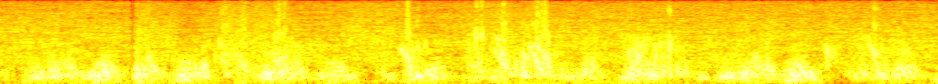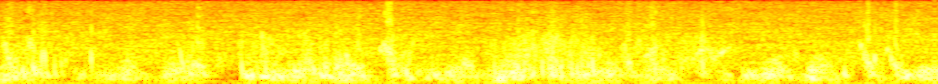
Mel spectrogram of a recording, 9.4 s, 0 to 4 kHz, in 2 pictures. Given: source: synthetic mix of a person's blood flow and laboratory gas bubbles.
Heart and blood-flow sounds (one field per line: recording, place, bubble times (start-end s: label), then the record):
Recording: Doppler ultrasound of blood flow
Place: precordium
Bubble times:
0.18-0.40 s: bubbles
0.99-1.59 s: bubbles
1.63-1.66 s: bubbles
1.98-2.18 s: bubbles
2.33-2.83 s: bubbles
3.14-3.50 s: bubbles
3.83-4.00 s: bubbles
4.12-4.23 s: bubbles
4.29-4.62 s: bubbles
4.71-5.08 s: bubbles
5.13-5.20 s: bubbles
5.58-5.83 s: bubbles
5.88-6.83 s: bubbles
7.13-7.75 s: bubbles
7.80-8.39 s: bubbles
8.67-8.71 s: bubbles
8.89-9.27 s: bubbles
From the record:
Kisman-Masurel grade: 242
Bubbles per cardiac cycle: several, 3 to 8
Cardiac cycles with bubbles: 100%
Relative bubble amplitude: moderate (0.250 to 0.450)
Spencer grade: 3 (all of the cardiac periods contain showers or single bubble signals, but not dominating or overriding the cardiac motion signals)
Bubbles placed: anywhere in the cardiac cycle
